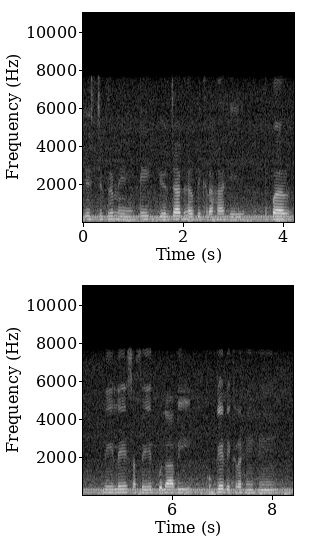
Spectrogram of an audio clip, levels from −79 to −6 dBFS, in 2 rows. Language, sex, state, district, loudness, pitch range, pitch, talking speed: Hindi, male, Chhattisgarh, Bastar, -28 LUFS, 150-160 Hz, 150 Hz, 115 wpm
